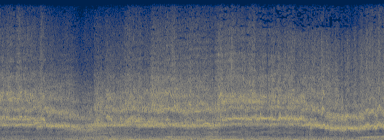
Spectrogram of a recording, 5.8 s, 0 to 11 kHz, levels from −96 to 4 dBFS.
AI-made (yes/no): no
